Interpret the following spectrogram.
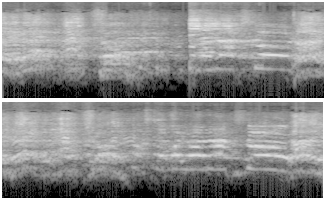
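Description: A marching crowd of men shouting slogans together, with long drawn-out syllables. There is a brief break about two seconds in.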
